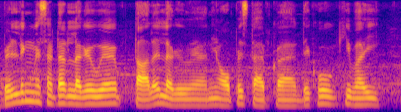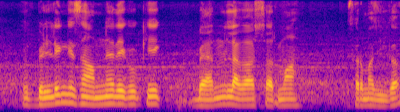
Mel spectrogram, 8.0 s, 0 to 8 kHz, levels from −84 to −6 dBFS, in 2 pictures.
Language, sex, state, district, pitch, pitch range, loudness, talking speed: Hindi, male, Madhya Pradesh, Katni, 135 Hz, 120-150 Hz, -19 LUFS, 215 wpm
